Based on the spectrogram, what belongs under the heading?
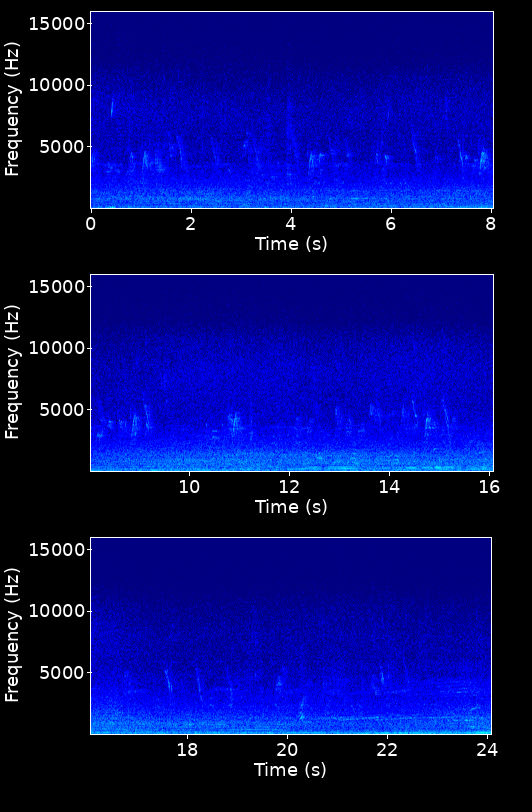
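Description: Faint, short bird chirps scattered throughout, over a steady low outdoor rumble.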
